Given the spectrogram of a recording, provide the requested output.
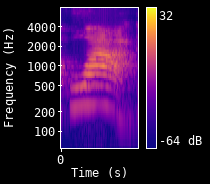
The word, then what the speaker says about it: quarta: Na palavra quarta, eu consigo escutar o som do U e do A.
